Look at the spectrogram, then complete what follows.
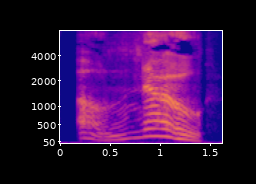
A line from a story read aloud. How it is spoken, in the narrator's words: Ron gasped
